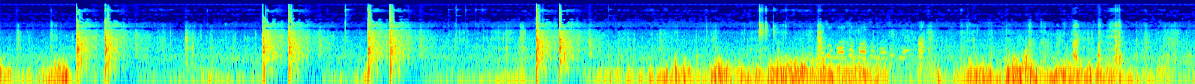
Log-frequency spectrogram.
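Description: Pistol shots crack sharply, one or two at a time, outdoors.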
